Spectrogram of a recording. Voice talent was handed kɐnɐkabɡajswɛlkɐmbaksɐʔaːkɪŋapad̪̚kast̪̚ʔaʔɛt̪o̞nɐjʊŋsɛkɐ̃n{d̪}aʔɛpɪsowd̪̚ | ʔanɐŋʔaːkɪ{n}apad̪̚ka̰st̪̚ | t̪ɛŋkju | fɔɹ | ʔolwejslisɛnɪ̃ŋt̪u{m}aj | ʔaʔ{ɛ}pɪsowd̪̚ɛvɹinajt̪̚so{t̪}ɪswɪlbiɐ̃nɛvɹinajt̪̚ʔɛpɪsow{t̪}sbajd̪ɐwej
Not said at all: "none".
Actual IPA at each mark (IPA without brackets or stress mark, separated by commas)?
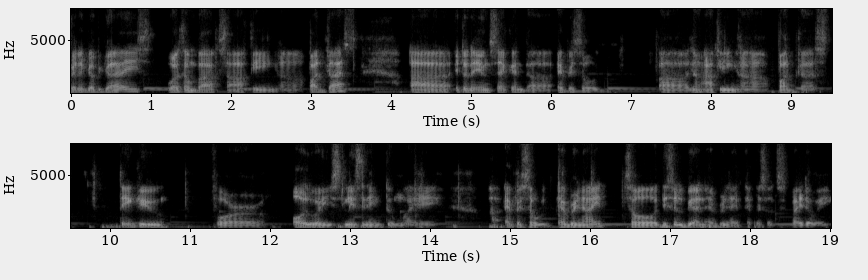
d̪, ŋ, m, ɛ, d̪, d̪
